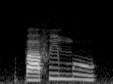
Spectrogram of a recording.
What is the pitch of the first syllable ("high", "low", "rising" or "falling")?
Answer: low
